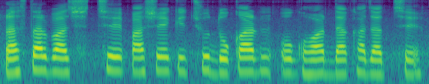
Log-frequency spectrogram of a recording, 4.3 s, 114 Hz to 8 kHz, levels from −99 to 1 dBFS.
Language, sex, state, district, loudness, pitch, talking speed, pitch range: Bengali, female, West Bengal, Cooch Behar, -17 LUFS, 215 Hz, 125 wpm, 200-225 Hz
